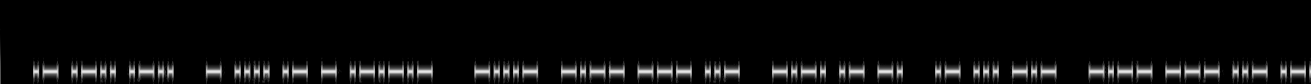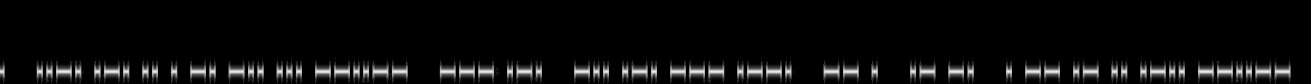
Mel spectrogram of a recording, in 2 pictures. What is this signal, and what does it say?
Morse code, heard as a keyed tone, about 25 wpm, 600 Hz. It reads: ALL THAT. <BT> YOU CAN ASK YOUR FRIENDS, OR DROP ME AN EMAIL,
